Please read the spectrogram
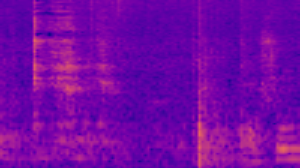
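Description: A metal spatula scrapes and knocks against an iron tawa as a paratha is pressed and moved on it: a click at the start, a short scrape, then a sharp clank a little over a second in.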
